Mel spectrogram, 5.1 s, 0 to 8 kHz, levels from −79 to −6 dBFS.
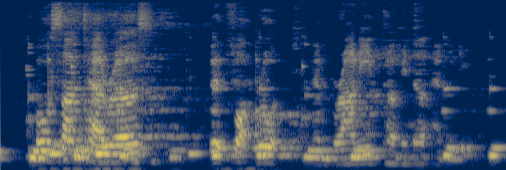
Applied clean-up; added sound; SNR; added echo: classical method WPE with log-MMSE.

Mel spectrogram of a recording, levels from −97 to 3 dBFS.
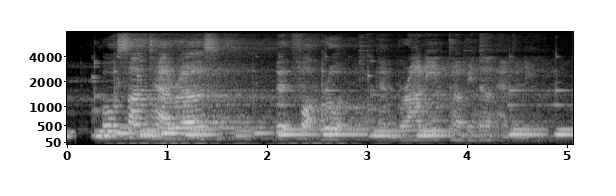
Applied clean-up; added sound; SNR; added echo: none; Marimba, xylophone; -1 dB; reverberation time 2.5 s.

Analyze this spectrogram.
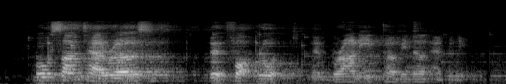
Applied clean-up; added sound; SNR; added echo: neural separator model SepFormer DNS4.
